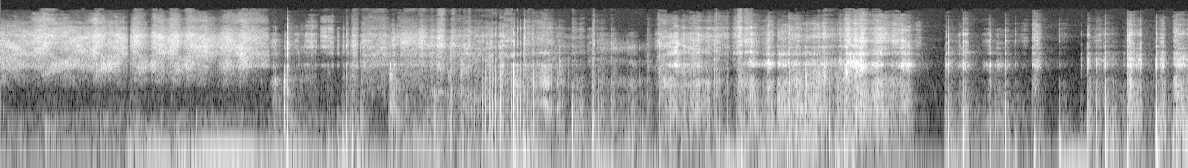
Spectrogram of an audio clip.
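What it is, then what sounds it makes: Wooden bowl rubbed and tapped. An empty, hollow wooden bowl is held close to the left side of the microphone while fingertips rub its outer surface and a wooden stick taps on it. Soft, bright, hissy rubbing fills the first few seconds, then gives way to quick, dry, irregular taps and scratchy strokes. The taps are mostly short and high-pitched with little ring.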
